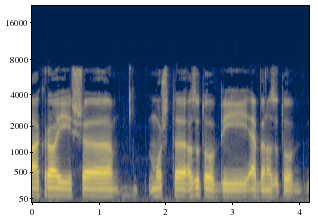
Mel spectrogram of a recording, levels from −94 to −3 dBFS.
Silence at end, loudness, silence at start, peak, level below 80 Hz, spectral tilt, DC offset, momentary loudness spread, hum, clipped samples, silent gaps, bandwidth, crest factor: 0.15 s; -19 LUFS; 0 s; -2 dBFS; -58 dBFS; -5 dB/octave; under 0.1%; 11 LU; none; under 0.1%; none; 7.4 kHz; 18 dB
